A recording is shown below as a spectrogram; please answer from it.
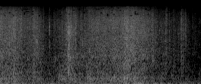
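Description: Plastic shopping bag crinkling and rustling as items are handled and pulled out of it, in a few uneven rustles with light handling ticks.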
